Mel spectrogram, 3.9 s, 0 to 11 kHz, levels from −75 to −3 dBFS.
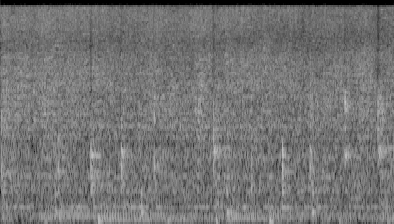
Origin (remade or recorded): recorded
